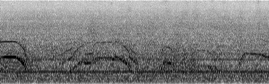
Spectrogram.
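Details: Newborn Basset Hound puppies, one day old, lying with their mother; thin high whining cries that rise and fall in smooth arcs, several overlapping over a steady hum in the background.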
